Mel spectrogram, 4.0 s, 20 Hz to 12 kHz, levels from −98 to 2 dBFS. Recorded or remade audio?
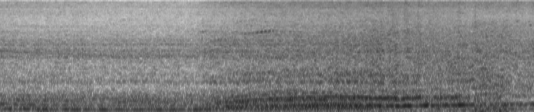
recorded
